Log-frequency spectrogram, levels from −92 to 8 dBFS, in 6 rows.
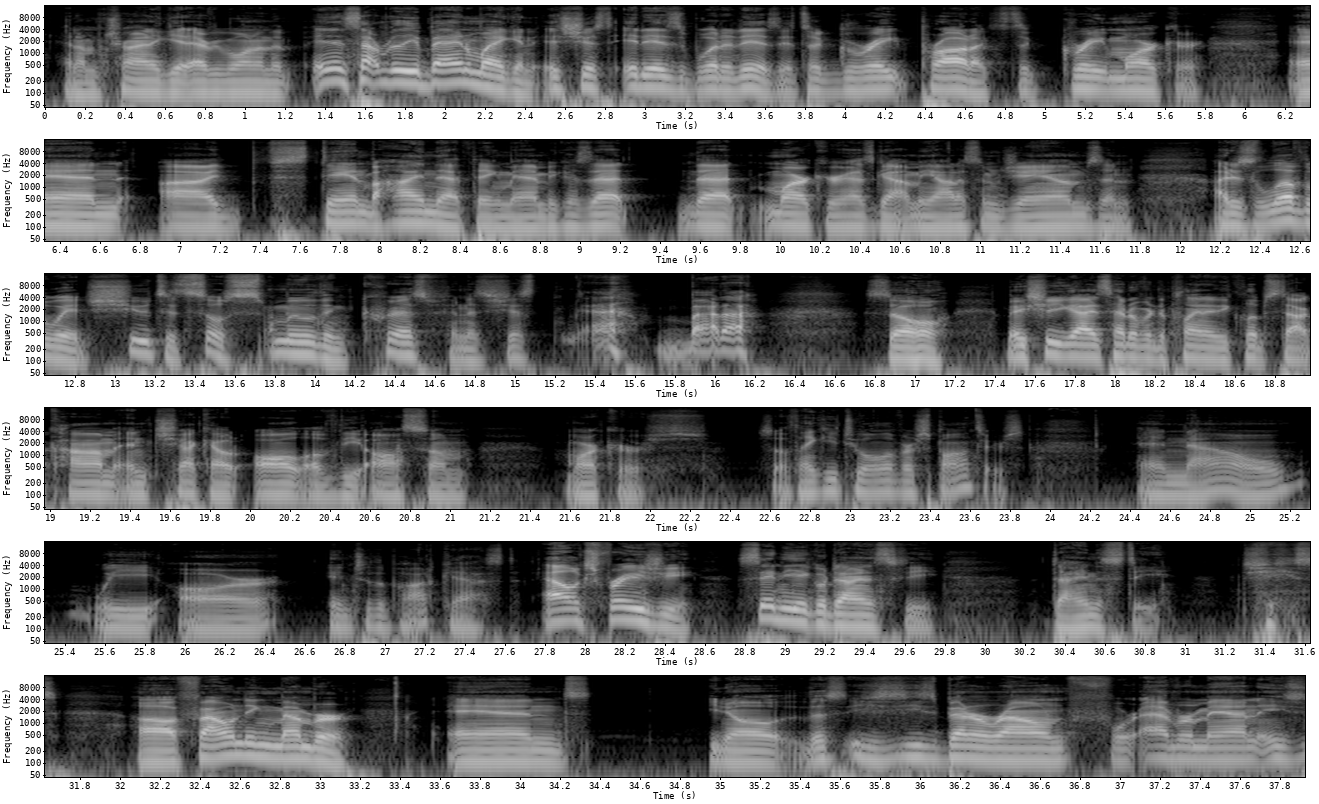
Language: English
